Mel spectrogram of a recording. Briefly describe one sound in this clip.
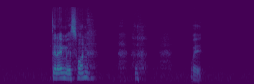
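A young woman speaks with animation, close to a clip-on microphone.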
